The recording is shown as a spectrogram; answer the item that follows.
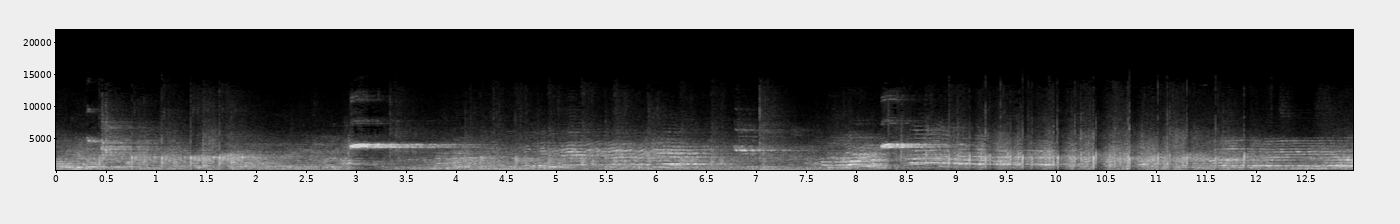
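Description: Volleyball match sounds in a gym: voices of players and spectators, a referee's whistle blown twice, about three seconds in and again a little after eight seconds, and the thuds of the ball being struck, echoing in the hall.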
